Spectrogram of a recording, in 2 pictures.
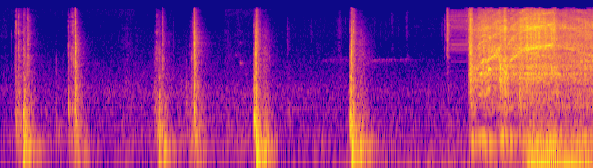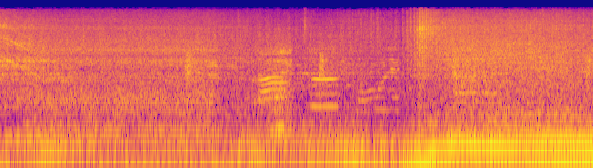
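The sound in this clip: A car engine starts after several sharp clunks and knocks. The engine catches abruptly and settles into a steady, loud running rumble that continues to the end.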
